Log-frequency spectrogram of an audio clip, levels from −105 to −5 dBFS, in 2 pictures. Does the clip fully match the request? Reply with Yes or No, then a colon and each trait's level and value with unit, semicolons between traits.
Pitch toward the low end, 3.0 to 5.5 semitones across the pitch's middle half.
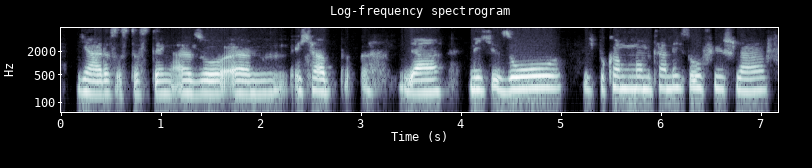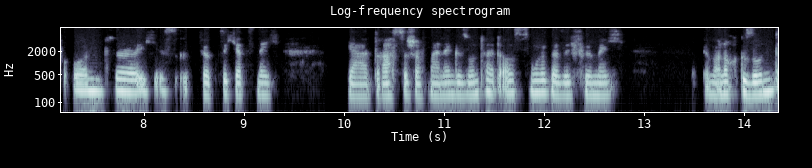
No: medium, 180 Hz; average, 4.2 semitones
